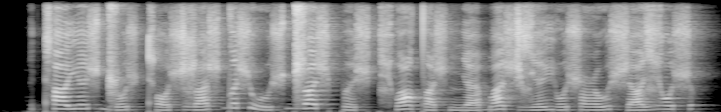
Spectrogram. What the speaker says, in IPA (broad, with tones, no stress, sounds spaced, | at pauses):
cʰ a˥ j e˥ ʃ ɖ͡ʐ o˨˦ ʃ cʰ ɔ˨˩˦ ʃ ʐ a˨˦ ʃ dˤ ɘ˥ ʃ w u˨˩˦ ʃ ɖ͡ʐ a˥ ʃ p ɘ˨˩˦ ʃ t͡ɕʰ o˧˥˧ tˤ ɘ˨˩˦ ʃ ɲ æ˨˩˦ b a˧˥˧ ʃ ʑ e˨˦ j o˨˦ ʃ ʕ u˨˦ ʃ a˨˦ ʑ ɔ˥ ʃ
